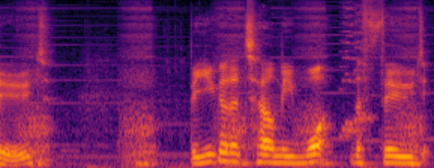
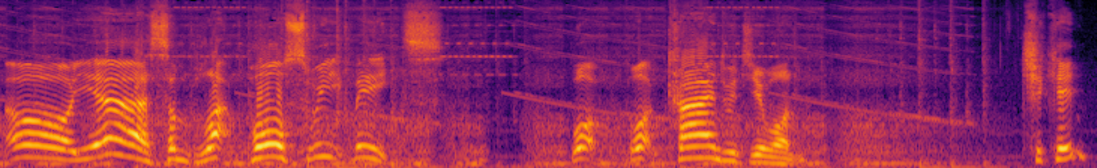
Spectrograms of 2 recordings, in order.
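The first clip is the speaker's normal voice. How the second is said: hammed-up vendor; 9 semitones higher, 7 dB louder than usual.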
